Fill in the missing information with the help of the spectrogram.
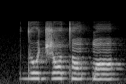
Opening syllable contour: high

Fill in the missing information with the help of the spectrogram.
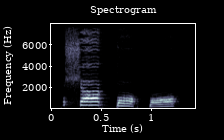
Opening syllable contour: high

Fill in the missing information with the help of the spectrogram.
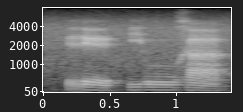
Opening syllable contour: low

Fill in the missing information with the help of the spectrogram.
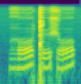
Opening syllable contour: rising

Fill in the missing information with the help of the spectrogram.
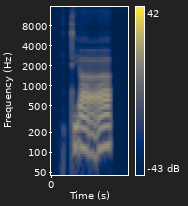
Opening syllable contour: low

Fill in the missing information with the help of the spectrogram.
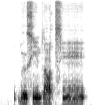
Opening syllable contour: rising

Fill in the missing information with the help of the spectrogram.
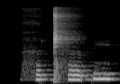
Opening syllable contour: low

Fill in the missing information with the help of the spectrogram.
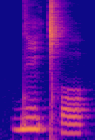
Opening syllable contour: high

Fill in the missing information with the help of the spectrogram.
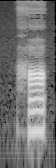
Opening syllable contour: high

